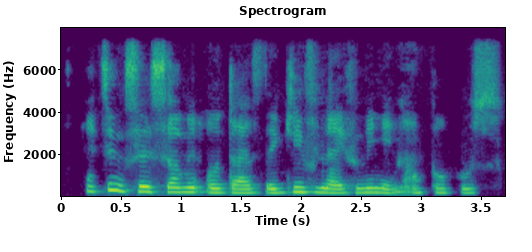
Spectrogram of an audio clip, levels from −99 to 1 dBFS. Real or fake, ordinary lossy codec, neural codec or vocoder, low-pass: fake; none; codec, 16 kHz, 2 kbps, FreqCodec, larger model; 7.2 kHz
